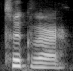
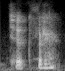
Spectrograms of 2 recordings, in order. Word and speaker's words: Tykwer: the wowski plus Tom tyer I still don't know how to pronounce his name but um in and if you're trying to go for the correct German it's tuver tuver okay um yeah and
